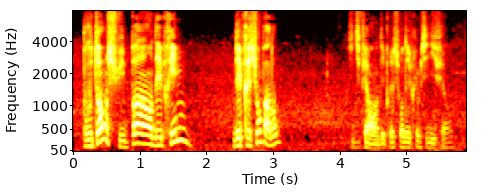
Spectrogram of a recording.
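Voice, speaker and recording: A man's voice with very wide pitch swings, big shifts in loudness and long, frequent pauses. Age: 20s. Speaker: motorcycle vlogger. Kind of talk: casual vlog monologue. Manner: fast; halting speech.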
